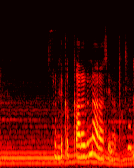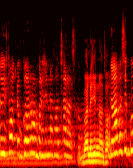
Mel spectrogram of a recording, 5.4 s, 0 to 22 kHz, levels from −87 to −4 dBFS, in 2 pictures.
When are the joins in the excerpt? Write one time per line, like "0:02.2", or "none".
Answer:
0:02.4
